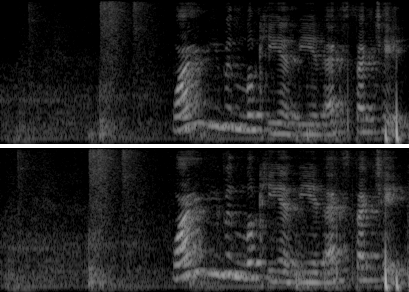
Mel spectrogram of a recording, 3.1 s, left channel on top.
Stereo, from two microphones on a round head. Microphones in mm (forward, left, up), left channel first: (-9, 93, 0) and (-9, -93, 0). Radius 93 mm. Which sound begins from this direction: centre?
A woman speaking, at 1.3 s.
